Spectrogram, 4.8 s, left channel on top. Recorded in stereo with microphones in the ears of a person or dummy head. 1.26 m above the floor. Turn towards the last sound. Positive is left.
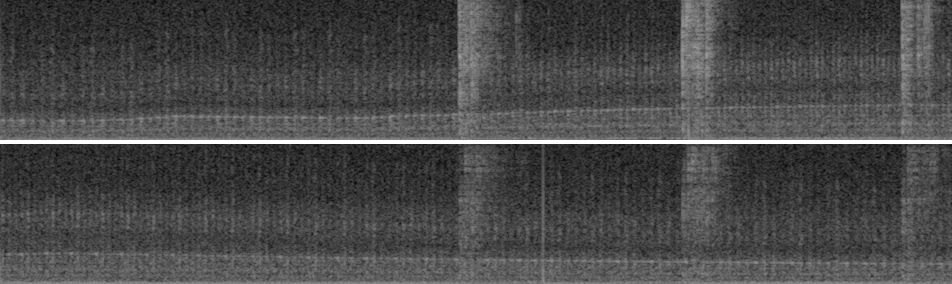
turn(degrees=55)  # may be behind; listen again after turning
